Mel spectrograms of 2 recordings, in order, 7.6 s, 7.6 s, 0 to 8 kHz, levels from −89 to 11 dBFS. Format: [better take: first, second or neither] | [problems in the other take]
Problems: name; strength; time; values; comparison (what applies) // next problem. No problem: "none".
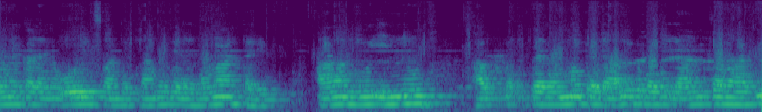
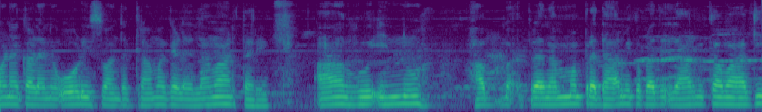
second | noise reduction (neural separator model SepFormer DNS4)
